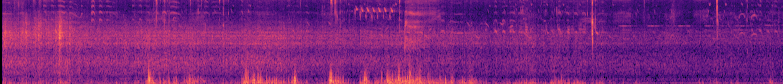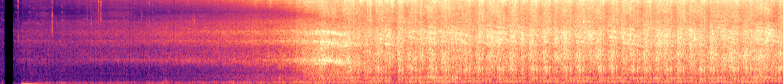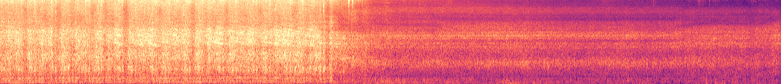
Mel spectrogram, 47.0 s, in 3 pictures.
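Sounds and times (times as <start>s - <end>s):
train passing at speed: 0.1s - 6.5s, 16.0s - 46.9s
wheels clacking over rail joints: 16.6s - 38.8s.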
